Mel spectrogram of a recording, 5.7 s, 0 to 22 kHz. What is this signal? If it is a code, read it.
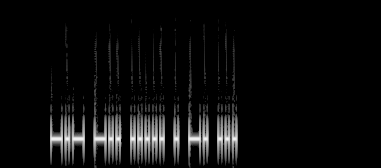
Morse code, heard as a keyed tone, about 22 wpm, 700 Hz. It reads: KD5ENS
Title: USA Call Signs - 6 Characters - Repeated 2x - 22wpm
